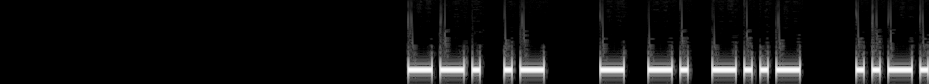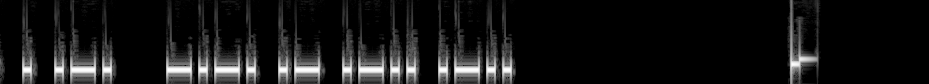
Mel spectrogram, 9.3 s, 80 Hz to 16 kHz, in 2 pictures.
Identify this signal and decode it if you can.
Morse code, heard as a keyed tone, about 31 wpm, 700 Hz. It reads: GA TNX FER CALL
